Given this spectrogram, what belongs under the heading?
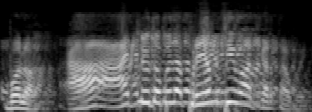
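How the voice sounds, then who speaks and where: A man, his voice pitched very high, works a live folk comedy crowd with teasing, chatty asides. He slips into rhythmic recitations of rhyming sayings. The stage mic carries a roomy echo. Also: very animated, normal speed, sharp tone, lo-fi sound. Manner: chatty, teasing, addresses audience as sir. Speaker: folk humorist.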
